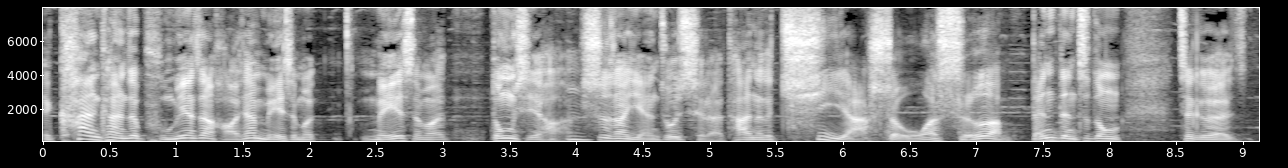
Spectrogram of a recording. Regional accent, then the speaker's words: southern China, China; now in Northern China; 其实我是南方人，刚刚到北方来的时候

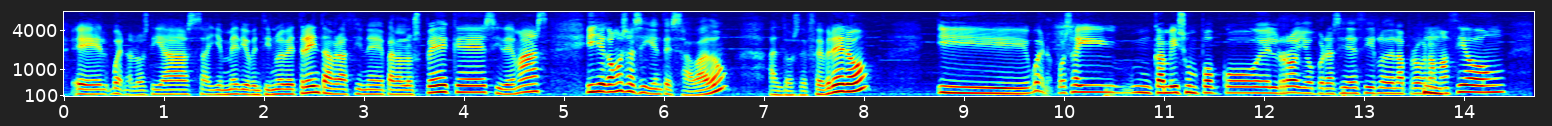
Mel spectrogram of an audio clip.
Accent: Tanos, Cantabria, Spain; No, no yo soy de Tanos, pero ya no vivo en Tanos, vivo aquí abajo, en Torrelavega.

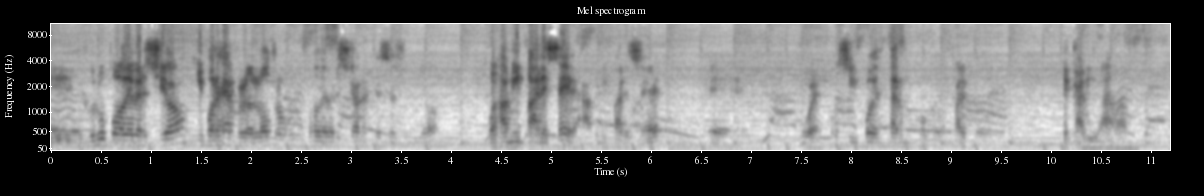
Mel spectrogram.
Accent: Peñabaja, Spain; una parte que me afecta a mí, que es en mi pueblo, en Peñabaja

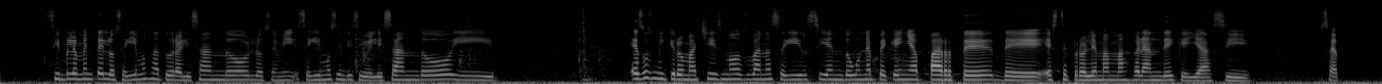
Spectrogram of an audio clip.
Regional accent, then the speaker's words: Peru; No voy a decir como peruanos

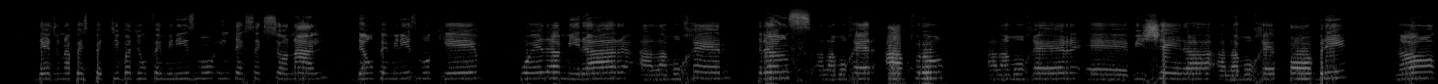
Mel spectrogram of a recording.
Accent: Brazil; Spanish is a second language; Yo soy brasileña.

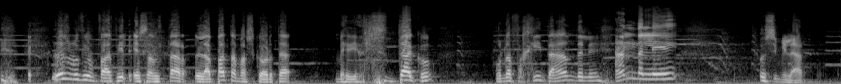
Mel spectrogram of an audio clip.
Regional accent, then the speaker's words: Argentina; Perdón, colgar, no coger. Es que vengo de Argentina.

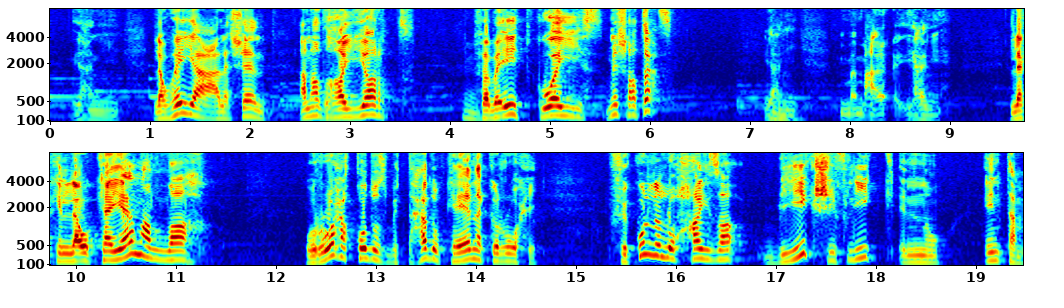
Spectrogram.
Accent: Egypt; now in Besançon, France; وانا ماشي من مصر كانت الفكرة حاجة الكلام دوت من 25 سنة

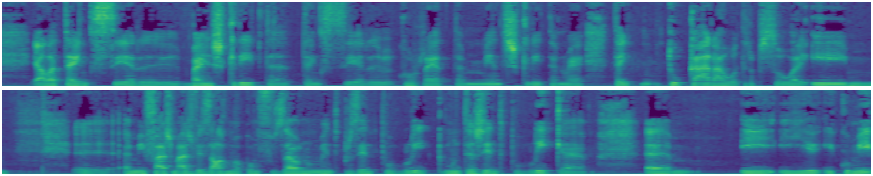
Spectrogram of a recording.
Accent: Seia, Guarda, Portugal; eu cresci em Ceia, não é?

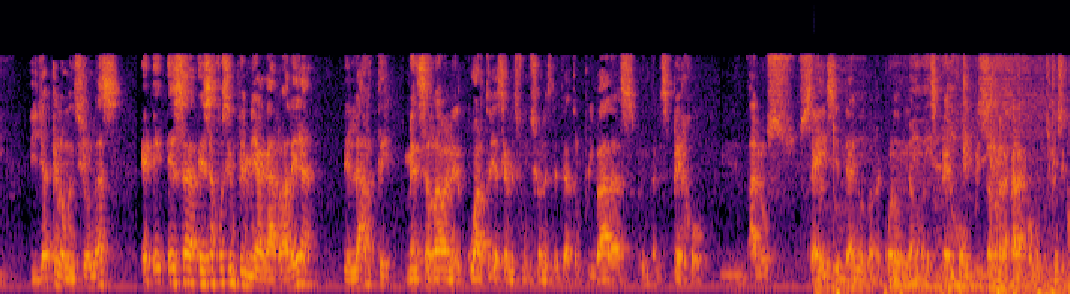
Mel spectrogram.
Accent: Mexico City, Mexico; born there; Nací aquí en la Ciudad de México, pues me gusta más bien decir que nací acá en este planeta

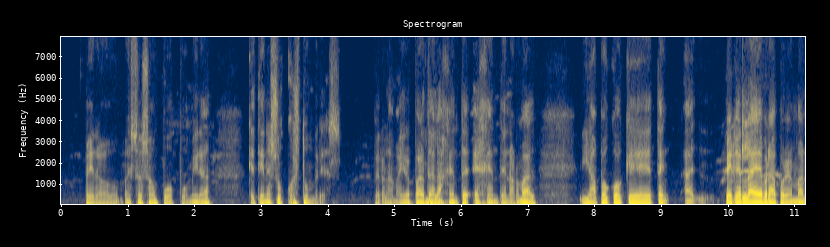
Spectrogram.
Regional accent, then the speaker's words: Madrid, Community of Madrid, Spain; aunque yo soy madrileño y Madrid es mi patria chica

